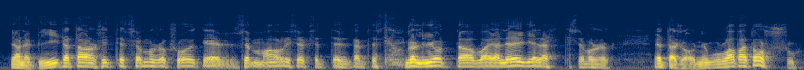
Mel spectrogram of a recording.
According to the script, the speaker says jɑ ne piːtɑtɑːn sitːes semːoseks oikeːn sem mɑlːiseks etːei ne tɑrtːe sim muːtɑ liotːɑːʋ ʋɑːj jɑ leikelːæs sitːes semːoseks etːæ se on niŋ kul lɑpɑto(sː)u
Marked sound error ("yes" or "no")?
no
